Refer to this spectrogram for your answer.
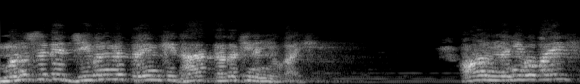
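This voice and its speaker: A man's voice: a little high, bright, forceful tone, highs cut off. A man giving an emphatic, rhetorical spiritual discourse, building his points through repetition. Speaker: spiritual teacher. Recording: echoey, distant, with faint music.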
